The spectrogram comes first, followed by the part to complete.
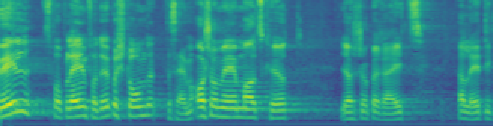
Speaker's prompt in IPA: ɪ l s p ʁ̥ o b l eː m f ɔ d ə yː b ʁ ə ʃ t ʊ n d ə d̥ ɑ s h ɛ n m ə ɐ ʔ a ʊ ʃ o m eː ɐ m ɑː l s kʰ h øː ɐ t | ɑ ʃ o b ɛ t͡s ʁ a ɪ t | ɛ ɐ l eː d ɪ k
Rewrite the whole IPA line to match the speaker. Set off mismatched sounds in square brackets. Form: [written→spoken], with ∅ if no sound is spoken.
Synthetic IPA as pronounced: ɪ l s p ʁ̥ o b l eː m f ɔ d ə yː b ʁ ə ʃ t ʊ n d ə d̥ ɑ s h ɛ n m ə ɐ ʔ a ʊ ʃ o m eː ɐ m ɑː l s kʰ h øː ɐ t | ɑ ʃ o b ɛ [t͡s→∅] ʁ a ɪ [t→t͡s] | ɛ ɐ l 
